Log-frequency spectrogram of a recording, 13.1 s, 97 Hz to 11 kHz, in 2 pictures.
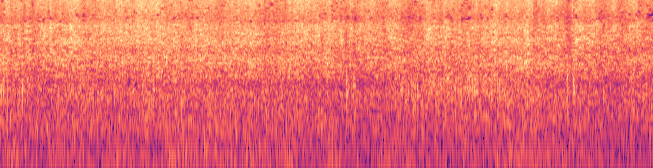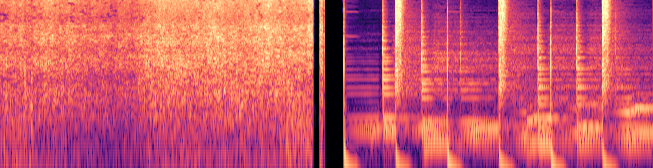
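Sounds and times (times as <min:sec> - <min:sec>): hurricane wind on microphone: 0:00.0 - 0:09.8.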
